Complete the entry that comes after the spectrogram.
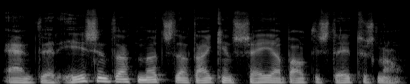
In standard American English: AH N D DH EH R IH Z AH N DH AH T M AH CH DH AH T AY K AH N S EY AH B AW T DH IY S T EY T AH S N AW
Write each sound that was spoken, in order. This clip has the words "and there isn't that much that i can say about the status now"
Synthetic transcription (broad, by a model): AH N DH EH R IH S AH N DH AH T M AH S DH AH T AY K AH N S EY AH B AW T DH IY S T EY T AH S N AW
